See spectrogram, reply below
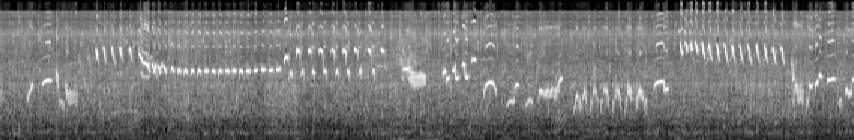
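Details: White-rumped shama provoked to sing vigorously: fast high trills of repeated notes, long rapid rattling series, looping whistles and buzzy notes mixed in a busy, varied song.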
